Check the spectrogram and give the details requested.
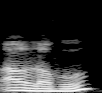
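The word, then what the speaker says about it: اللهُ: Adapun takbir, maka seyogialah pada pengucapan Allah itu dibaris depankan, yaitu Allahu, dengan suara ringan, tanpa bersangatan. Dan tidak masuk antara ha dan alif, yang menyerupakan u, yaitu suara panjang.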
